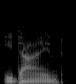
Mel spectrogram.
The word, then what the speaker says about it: Edain: A I has the sound of the English I, thus the second syllable of a dine is like the English dine, not Dane. E D A I N, edine.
